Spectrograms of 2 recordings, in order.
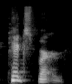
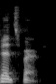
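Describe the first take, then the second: First: Pittsburgh is said a marked, different way. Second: Pittsburgh is said the ordinary, unremarked way. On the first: The speaker calls it right. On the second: The speaker calls it wrong.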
